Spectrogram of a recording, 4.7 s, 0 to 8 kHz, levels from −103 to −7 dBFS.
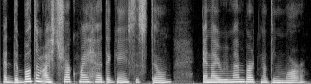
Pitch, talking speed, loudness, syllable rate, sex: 205 Hz, 190 wpm, -19 LUFS, 5.4 syllables/s, female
